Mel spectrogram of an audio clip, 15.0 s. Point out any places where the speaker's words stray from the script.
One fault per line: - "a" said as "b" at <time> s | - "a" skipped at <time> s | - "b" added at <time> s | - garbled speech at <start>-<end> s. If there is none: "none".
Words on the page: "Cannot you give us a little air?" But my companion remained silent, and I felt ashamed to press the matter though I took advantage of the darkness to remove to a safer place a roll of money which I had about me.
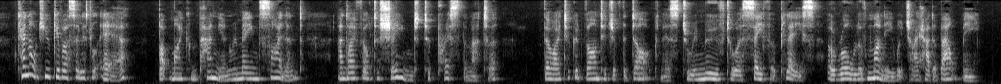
none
